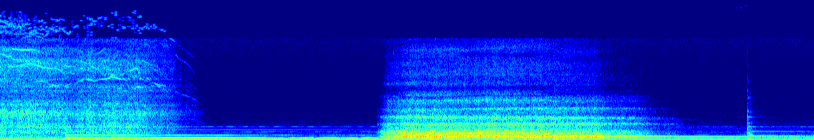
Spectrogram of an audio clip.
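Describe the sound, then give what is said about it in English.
A deep breath drawn in and let out during a children's bedtime relaxation exercise, one slow, soft, airy rush lasting about two seconds over steady, sustained background tones. “Are you ready to take one more deep dragon breath? Here we go. Deep breath, in and out.”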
